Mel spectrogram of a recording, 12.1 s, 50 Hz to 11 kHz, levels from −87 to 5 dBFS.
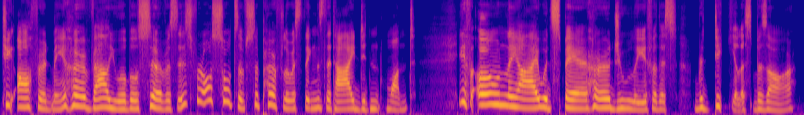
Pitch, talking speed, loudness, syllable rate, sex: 205 Hz, 130 wpm, -20 LUFS, 3.9 syllables/s, female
